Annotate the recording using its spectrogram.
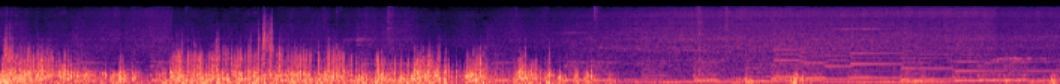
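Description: Background music with a simple melody of held notes, buried for the first six seconds or so under loud wind noise on the microphone, which then drops away.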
